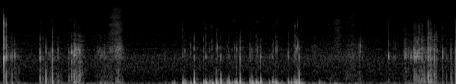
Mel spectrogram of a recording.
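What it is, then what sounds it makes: Plastic moon lamp, tapped and scratched. A hollow plastic moon lamp held in both hands is tapped and scratched along the sides of its shell by fingers. Soft, hollow, low thumps mix with short dry scratching bursts and brief brighter swishes. The taps stop dead with no ring.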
